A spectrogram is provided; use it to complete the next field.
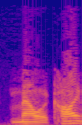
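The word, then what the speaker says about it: Malachi: I went and met Malaki Martin sometimes pronounced Malai Martin on the radio uh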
